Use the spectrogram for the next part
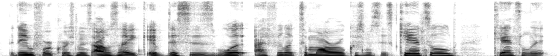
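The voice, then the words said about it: Nasal, stuffed-up voice. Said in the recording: “I'm getting over a cold ... I sound very nasally. ... I'm sounding very nasally. ... just a little bit stuffed up”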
